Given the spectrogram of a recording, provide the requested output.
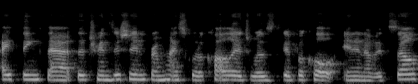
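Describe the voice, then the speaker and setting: A woman speaks with an unremarkable speaking voice at a medium pitch. Her intonation is fairly even. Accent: American. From Chicago, South Side. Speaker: panelist, pre-med student. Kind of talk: panel discussion.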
